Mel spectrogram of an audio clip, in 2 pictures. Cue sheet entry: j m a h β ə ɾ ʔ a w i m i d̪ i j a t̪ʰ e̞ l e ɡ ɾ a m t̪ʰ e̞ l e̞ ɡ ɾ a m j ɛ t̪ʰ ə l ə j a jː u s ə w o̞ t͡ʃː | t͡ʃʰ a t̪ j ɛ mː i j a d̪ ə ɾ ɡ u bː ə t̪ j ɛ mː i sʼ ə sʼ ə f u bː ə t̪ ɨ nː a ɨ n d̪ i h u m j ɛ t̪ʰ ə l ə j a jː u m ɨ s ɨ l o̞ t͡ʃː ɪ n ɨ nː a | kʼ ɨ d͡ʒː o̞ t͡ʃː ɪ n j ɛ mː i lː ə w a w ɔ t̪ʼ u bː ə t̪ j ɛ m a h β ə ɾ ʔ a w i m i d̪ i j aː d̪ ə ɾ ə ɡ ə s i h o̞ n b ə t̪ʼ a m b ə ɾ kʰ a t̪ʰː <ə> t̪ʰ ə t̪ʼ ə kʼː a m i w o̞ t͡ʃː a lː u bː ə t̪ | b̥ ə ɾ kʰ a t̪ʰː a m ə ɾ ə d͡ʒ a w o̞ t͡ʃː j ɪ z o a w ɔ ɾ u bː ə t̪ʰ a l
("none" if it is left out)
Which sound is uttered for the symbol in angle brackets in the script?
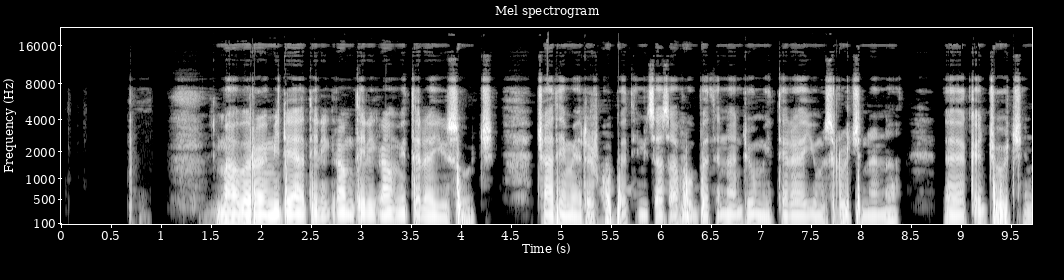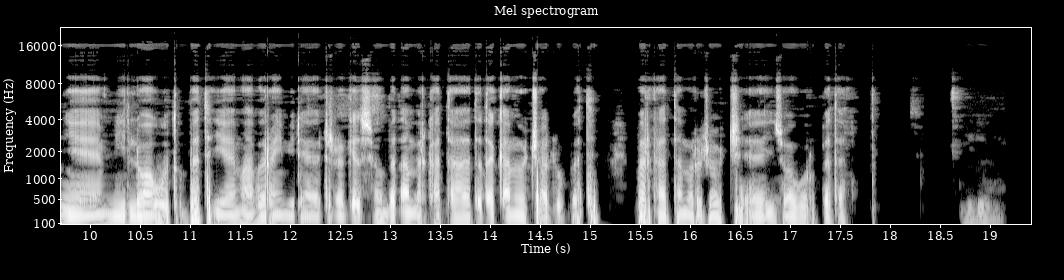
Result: a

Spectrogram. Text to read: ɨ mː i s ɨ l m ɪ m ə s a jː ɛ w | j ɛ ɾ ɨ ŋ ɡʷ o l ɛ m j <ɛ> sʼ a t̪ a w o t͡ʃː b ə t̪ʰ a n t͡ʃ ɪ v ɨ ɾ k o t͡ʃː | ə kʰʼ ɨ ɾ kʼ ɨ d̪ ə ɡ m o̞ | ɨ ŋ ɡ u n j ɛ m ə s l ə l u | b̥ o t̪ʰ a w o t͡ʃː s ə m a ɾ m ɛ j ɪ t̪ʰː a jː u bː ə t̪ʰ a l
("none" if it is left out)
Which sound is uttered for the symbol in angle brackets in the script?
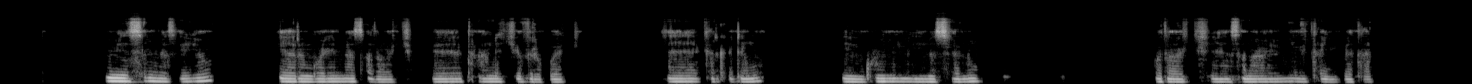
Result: a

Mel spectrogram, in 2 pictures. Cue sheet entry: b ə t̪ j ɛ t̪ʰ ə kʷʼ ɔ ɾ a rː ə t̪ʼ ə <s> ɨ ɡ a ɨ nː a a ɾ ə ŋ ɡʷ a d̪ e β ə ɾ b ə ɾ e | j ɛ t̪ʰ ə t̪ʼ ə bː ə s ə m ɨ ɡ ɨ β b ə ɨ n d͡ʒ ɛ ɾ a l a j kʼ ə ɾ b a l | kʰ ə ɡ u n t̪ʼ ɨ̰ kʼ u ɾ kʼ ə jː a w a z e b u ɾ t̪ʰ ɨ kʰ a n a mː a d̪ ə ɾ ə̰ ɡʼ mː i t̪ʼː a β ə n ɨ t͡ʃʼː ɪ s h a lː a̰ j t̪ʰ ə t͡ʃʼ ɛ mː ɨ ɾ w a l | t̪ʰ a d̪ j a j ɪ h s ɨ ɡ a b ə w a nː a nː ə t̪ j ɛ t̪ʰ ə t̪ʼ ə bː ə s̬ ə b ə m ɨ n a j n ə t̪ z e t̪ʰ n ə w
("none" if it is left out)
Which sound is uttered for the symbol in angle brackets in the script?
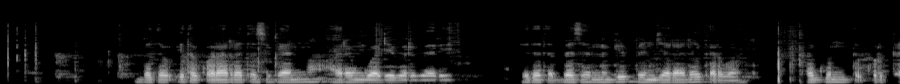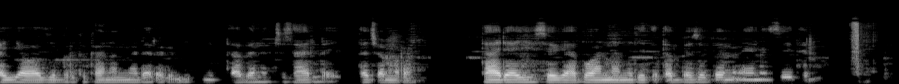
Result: s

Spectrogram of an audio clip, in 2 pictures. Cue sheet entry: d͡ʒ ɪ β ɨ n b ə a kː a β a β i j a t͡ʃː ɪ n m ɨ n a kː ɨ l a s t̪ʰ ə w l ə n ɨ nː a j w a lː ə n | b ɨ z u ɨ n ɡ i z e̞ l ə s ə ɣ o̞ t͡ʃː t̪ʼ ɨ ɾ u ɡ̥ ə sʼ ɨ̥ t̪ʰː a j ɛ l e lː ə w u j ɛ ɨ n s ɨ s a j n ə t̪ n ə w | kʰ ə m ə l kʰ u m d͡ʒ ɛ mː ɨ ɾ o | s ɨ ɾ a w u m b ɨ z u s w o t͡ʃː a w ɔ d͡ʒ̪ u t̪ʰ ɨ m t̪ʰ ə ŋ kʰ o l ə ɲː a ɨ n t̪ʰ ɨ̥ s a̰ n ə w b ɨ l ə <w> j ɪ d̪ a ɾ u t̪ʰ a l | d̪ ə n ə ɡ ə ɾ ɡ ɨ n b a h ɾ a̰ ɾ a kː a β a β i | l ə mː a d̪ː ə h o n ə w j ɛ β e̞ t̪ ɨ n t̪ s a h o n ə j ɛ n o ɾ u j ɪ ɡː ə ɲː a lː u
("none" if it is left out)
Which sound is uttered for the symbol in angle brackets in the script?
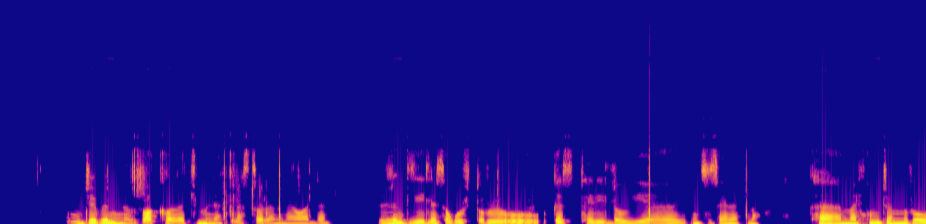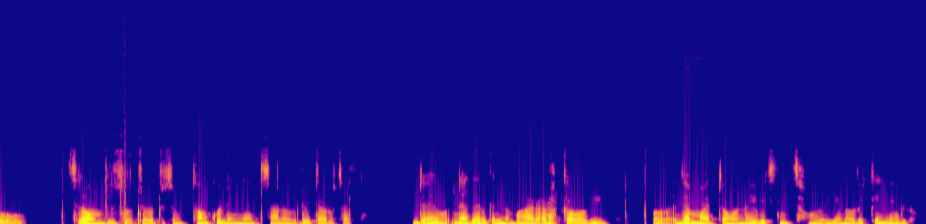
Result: w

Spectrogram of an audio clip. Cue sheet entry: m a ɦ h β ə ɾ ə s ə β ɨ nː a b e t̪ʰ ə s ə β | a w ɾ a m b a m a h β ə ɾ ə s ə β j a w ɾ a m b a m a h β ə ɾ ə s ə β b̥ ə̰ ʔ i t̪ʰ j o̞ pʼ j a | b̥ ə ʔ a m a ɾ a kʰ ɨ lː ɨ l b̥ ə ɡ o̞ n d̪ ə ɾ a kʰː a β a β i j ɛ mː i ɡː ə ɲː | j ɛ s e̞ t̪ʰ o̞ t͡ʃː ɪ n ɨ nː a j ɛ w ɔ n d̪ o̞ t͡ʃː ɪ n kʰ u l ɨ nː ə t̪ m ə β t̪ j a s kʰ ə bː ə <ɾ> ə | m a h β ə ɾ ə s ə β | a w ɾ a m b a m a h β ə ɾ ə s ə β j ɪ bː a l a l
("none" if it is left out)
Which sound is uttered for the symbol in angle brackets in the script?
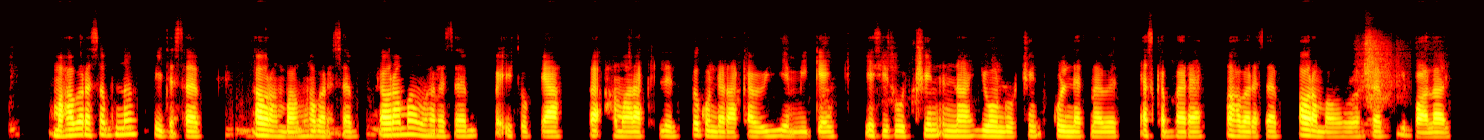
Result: ɾ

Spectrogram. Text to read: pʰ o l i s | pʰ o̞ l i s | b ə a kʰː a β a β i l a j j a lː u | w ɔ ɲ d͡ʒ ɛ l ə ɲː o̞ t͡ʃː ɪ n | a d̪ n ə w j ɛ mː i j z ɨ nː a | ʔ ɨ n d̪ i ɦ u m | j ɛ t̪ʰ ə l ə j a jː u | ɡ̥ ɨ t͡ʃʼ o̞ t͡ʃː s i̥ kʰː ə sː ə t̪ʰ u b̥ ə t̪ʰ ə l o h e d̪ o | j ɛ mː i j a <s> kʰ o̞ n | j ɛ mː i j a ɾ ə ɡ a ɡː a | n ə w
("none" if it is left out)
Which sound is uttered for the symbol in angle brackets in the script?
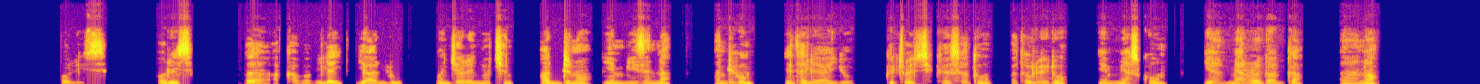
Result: s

